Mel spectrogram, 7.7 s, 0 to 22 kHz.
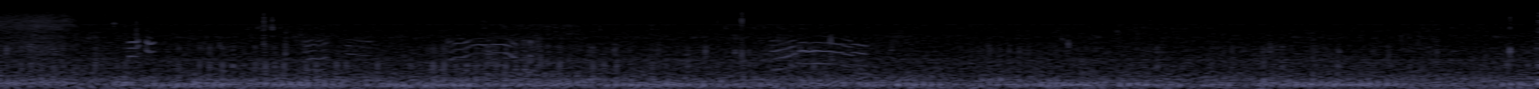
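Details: Domestic cats IO-KHÔ and LOLLYPOP, two mothers sharing one basket with seven kittens, recorded 20 May 2015; steady low rumbling purr throughout, with a few brief high chirping squeaks around the middle.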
